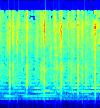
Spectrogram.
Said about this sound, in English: Could we give the Lord one more hand clap of praise this morning?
